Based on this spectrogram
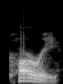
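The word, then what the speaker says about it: Kaare: He said it's easy. Kari like Atari Andy.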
